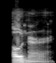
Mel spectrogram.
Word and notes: owner: American English

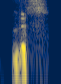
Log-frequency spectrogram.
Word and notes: this: British English

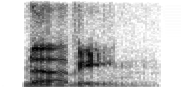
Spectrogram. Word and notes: nervine: British English

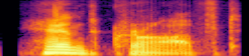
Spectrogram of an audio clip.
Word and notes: handcraft: American English

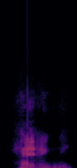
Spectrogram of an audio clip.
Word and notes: hang: American English

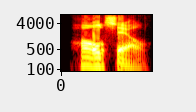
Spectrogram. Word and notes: wholesale: American English

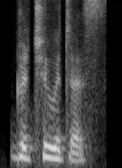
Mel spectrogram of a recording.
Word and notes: gratuitous: Indian

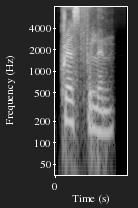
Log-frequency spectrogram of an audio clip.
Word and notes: crestfallen: Indian

